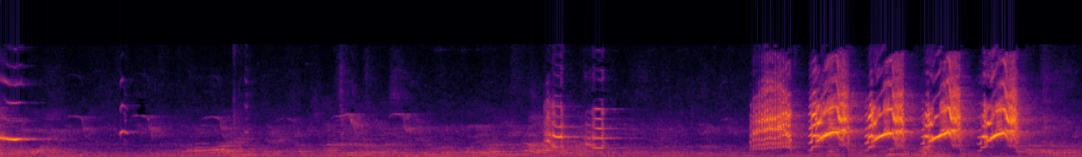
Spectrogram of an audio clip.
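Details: Captive black-headed caique in Yokohama, Japan, giving five loud, harsh, screeching squawks in quick succession, roughly two per second, after several seconds of indoor crowd murmur and distant voices.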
